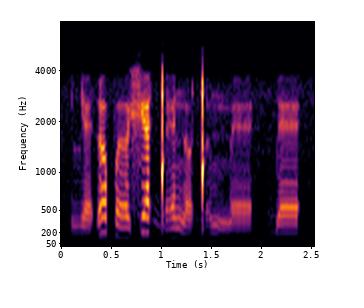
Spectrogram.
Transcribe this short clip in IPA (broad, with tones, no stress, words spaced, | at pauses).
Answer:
ʎɛ˩ɗʌ˥pəː˧xʲa˥ ɡ͡ǃɛ˥nʌ˩ɡ͡ǃə˧mːɛ˩ | ɡ͡bɛ˧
